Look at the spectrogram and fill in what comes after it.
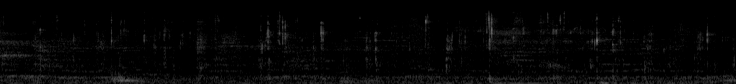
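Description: Faint wet chewing of steamed momos, with scattered soft mouth clicks.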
